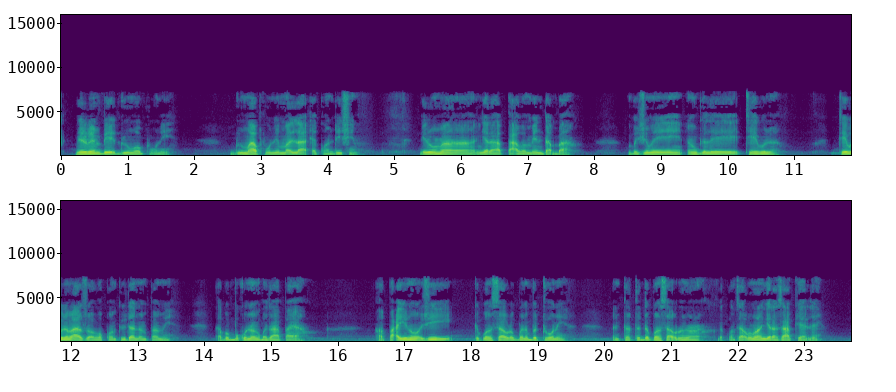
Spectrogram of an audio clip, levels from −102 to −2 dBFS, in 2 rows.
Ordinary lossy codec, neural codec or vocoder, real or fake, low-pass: MP3, 48 kbps; codec, 16 kHz, 2 kbps, FunCodec, trained on LibriTTS, 25 frames a second; fake; 7.2 kHz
